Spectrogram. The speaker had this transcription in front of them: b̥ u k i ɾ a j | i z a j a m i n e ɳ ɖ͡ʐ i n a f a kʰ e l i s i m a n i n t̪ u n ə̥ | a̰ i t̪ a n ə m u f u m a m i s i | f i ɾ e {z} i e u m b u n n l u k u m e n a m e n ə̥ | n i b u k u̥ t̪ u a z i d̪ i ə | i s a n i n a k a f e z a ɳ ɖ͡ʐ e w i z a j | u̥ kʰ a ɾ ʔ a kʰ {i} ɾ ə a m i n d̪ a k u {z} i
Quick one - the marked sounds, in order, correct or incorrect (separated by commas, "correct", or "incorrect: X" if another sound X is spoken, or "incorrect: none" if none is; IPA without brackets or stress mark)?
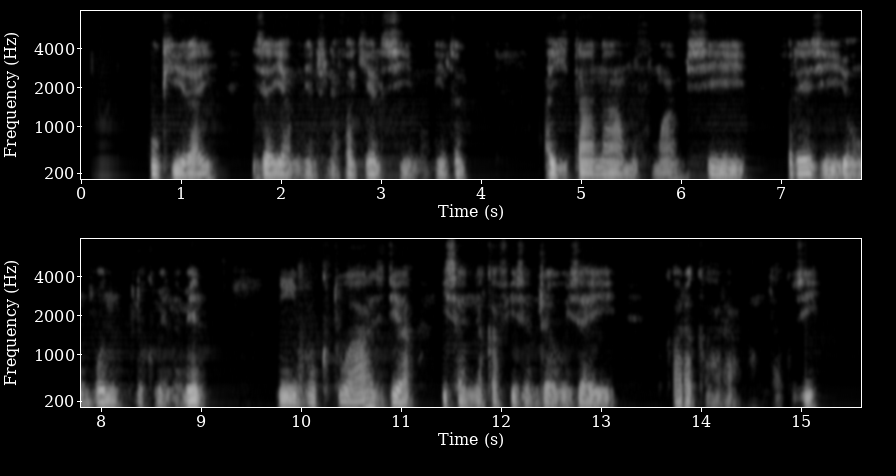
correct, incorrect: a, correct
